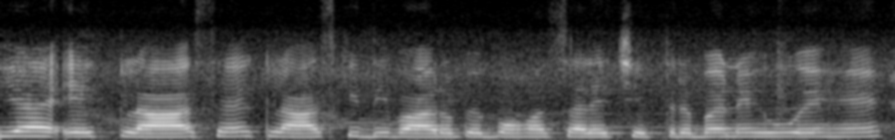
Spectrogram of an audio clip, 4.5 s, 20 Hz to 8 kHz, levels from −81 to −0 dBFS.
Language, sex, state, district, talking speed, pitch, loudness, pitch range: Hindi, female, Haryana, Jhajjar, 185 wpm, 230 Hz, -17 LUFS, 220-240 Hz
